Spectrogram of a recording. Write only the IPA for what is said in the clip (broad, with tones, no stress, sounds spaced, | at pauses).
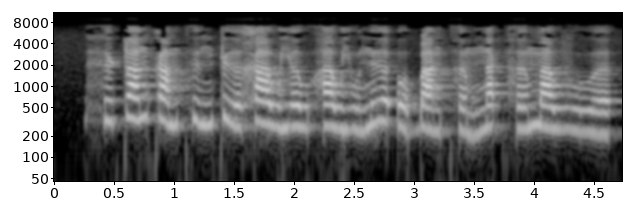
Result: h ɨ˨˩˦ ʈ a˧˥ n k a˨˩˦ m t̪ʰ ɨ˨˩˦ ŋ ʈ ɨ˨˩˨ ə̯ x a˨˩ w j ə˨˩ w h a˨˩ w j u˨˩˨ n ɨ˧ ə̯ ʔ o˨˩˨ ɓ a˨˩ ŋ t̪ʰ ə˨˩˨ m n a˦˥ k̚ h əː˧˥ m a˧ w v u˨˩ ə̯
